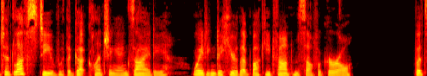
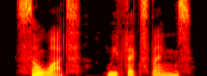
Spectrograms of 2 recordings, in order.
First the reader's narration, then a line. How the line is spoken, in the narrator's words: Bucky replied thickly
